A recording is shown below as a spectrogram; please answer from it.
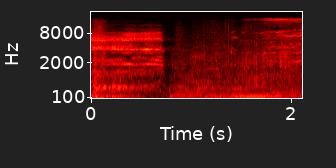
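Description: Cartoon sound effects: a high electronic whir and hiss that cuts off less than a second in, followed by a low steady hum.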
